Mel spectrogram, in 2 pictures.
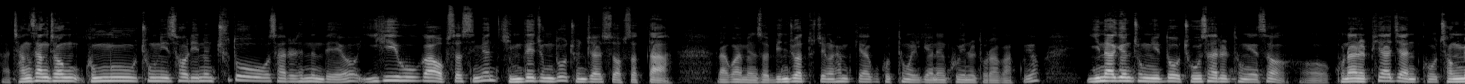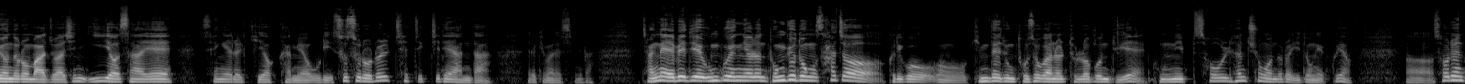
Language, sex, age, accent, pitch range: Korean, male, 30-49, native, 120-160 Hz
